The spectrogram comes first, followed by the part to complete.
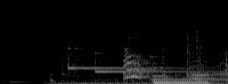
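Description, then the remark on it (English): A doorbell rings with a bright, sustained electronic chime, followed by a second rising tone, then a loud low rumble of movement or footsteps as a woman comes in the door. “All right, so we're obviously she's entering the door here. It's super loud.”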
